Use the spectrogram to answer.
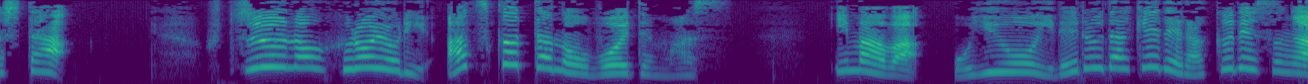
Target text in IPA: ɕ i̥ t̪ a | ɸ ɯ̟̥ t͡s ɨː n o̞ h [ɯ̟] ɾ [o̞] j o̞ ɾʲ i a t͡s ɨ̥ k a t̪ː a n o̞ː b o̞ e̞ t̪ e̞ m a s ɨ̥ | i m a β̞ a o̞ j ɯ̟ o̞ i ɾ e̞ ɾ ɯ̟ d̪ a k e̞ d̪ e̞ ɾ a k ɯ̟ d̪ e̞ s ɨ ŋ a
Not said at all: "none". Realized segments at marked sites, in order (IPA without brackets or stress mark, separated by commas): ɯ̟, o̞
